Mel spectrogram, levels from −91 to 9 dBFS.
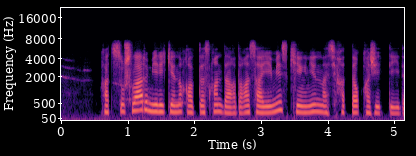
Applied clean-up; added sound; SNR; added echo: neural diffusion model UNIVERSE++.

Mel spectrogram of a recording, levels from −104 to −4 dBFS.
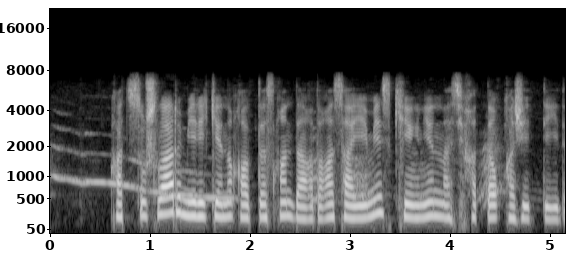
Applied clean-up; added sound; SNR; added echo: none; Bark; 16 dB; none.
